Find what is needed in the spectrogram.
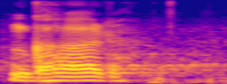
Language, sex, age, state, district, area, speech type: Maithili, male, 30-45, Bihar, Purnia, urban, read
